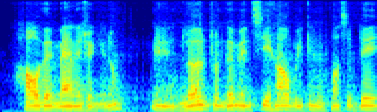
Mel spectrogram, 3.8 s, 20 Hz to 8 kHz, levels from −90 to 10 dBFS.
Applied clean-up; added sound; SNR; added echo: neural separator model SepFormer DNS4.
